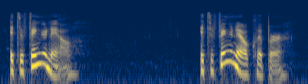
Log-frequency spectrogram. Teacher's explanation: Combine 3 things: finger plus nail plus clipper. Leave the stress on the first word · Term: 3-word set phrase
